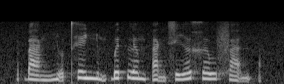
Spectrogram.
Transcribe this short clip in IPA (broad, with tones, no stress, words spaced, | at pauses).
ɓa˨˩ŋɲo̰˧˨ t̪ʰe˧ɲə̰˧˨m ɓə˦˥t̚lə˧mʔa̰˧˨ŋ si˨˦ə̯xə˧w fa̰˧˨nʔ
